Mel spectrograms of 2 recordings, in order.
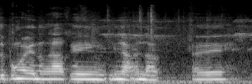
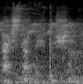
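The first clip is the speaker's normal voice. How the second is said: unvoiced whisper to the viewers; 12 dB quieter than usual. Real, not acted. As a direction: whisper so he won't hear. Sneaking up, not to be heard.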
